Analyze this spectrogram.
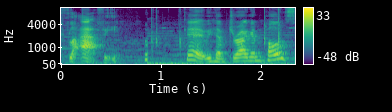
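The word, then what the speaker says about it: Flaaffy: You got to pronounce the two distinctive A's here. It's not fluffy, it's flafy.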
